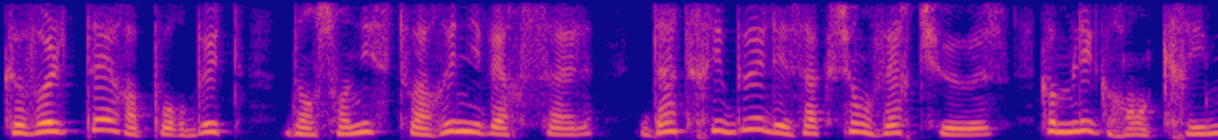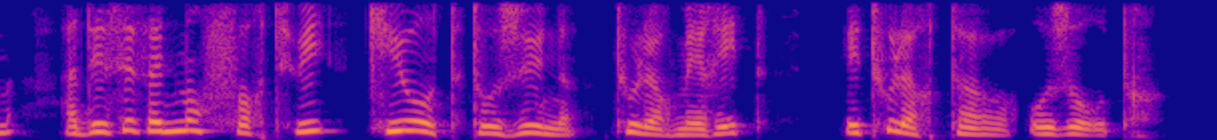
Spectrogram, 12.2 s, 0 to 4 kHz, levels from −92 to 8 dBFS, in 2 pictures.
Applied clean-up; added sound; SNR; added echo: none; none; none; none.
